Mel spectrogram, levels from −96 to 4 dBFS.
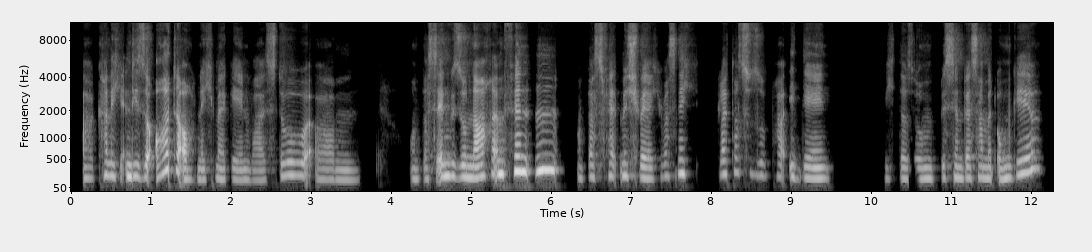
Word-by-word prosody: äh, 175 -1 -7
kann 220 +3 -4
ich 200 - -6
in 200 - +6
diese 195 -2 +1
Orte 305 +4 +4
auch 165 0 +2
nicht 155 0 -8
mehr 160 -1 -4
gehen, 155 -2 -8
weißt 145 +3 -12
du? 220 +1 -2
Ähm, 155 -1 -10 0.6
und 165 0 -12
das 170 - -8
irgendwie 205 0 +3
so 190 +1 0
nachempfinden, 275 - +6 0.2
und 175 +1 -16
das 200 - -6
fällt 205 -2 -7
mir 210 -1 -2
schwer. 180 -4 0
Ich 175 +3 -16
weiß 210 +1 -11
nicht, 245 0 -2 0.2
vielleicht 235 +3 -6
hast 260 0 -7
du - - -15
so 215 -1 -12
'n 210 - -23
paar 200 - -10
Ideen, 170 -2 -3 0.6
wie 170 - -19
ich 170 - -23
da 175 -1 -7
so 170 0 -13
'n 170 0 -4
bisschen 185 -1 -5
besser 180 +1 -4
mit 170 -1 -5
umgehe? 235 - -1
185 Hz, 205 wpm, -25 LUFS, 170-220 Hz, 0.6 s, in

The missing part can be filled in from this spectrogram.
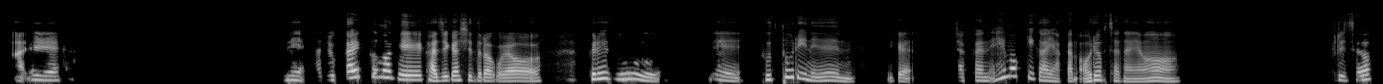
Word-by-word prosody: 아 - - +3
예. 195 -2 +2 2.2
네. 200 -2 -2
아주 195 +2 -7
깔끔하게 300 -9 +5
가져가시더라고요. 170 -5 +2 0.5
그래도 245 - +2 0.5
네 195 -9 -4 0.2
도토리는 185 - -1 0.3
그니까 - - -4 0.5
약간 170 0 -4
해 270 +9 0
먹기가 305 - 0
약간 145 -4 -4
어렵잖아요. 145 -4 -1 1.5
그렇죠. 200 +2 -1
195 Hz, 190 characters per minute, -21 LUFS, 165-235 Hz, 2.2 s, 깔끔하게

